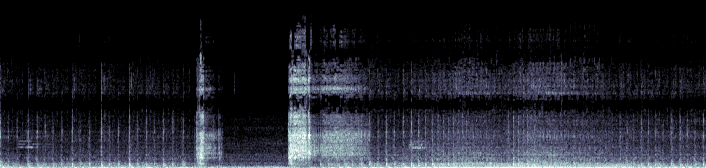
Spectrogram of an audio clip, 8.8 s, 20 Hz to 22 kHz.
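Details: TVS Apache RTR 160 BS4 idling: loose uneven clatter about three knocks a second, quieter when revved, louder when throttle released; bike also gives white smoke.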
